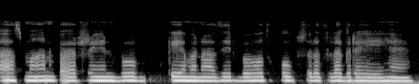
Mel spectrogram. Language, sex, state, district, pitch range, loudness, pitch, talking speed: Hindi, female, Delhi, New Delhi, 170-180 Hz, -12 LUFS, 175 Hz, 155 wpm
